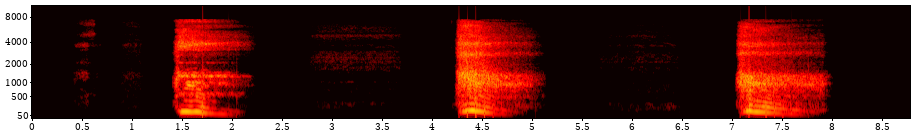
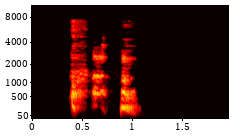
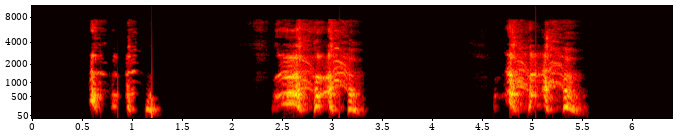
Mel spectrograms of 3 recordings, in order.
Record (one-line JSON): {"exhalation_length": "8.8 s", "exhalation_amplitude": 18469, "exhalation_signal_mean_std_ratio": 0.37, "cough_length": "2.0 s", "cough_amplitude": 18711, "cough_signal_mean_std_ratio": 0.35, "three_cough_length": "6.4 s", "three_cough_amplitude": 27219, "three_cough_signal_mean_std_ratio": 0.4, "survey_phase": "beta (2021-08-13 to 2022-03-07)", "age": "45-64", "gender": "Male", "wearing_mask": "No", "symptom_none": true, "smoker_status": "Never smoked", "respiratory_condition_asthma": false, "respiratory_condition_other": false, "recruitment_source": "REACT", "submission_delay": "3 days", "covid_test_result": "Negative", "covid_test_method": "RT-qPCR"}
